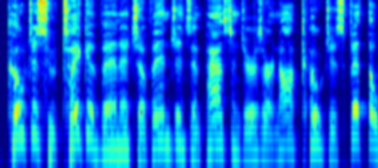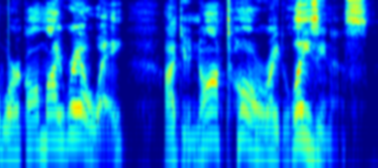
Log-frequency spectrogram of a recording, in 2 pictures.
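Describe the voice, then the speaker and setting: A man's voice: high-pitched, very animated, moderate pace, fairly bright tone, voice pushed up. A man voicing a strict, portly railway manager laying down the law. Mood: stern. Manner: authoritative, firm. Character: stern portly man who runs the railway.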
